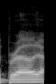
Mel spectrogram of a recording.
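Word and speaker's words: Broad: It's pronounced the Brode. – Oh, God. I've never wanted to choke anybody more than when the lady at the Brode was like, it's the Brode.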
